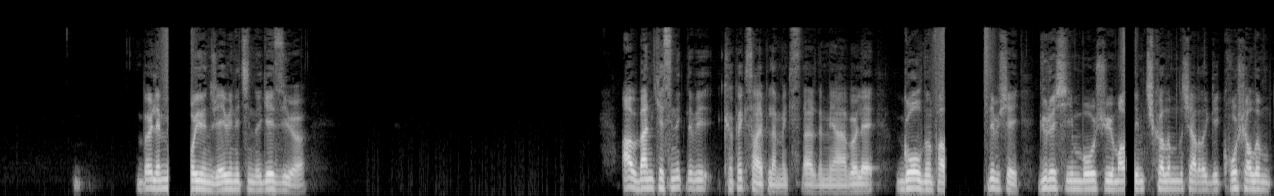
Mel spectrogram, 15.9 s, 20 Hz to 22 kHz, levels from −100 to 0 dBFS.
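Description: Wireless microphone squelch dropout occurs three times in this speech: from 1.98 to 2.48 s with about 0.29 s of muting, from 11.64 to 12.45 s with a 0.5 s mute, and from 14.00 to 14.22 s with a 0.13 s mute. Each time the FM radio link weakens, hiss briefly swells, and the receiver's squelch cuts the output to near silence until the signal recovers and the voice returns.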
